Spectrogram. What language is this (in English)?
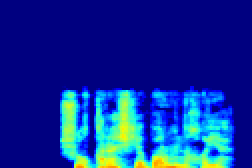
Uzbek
